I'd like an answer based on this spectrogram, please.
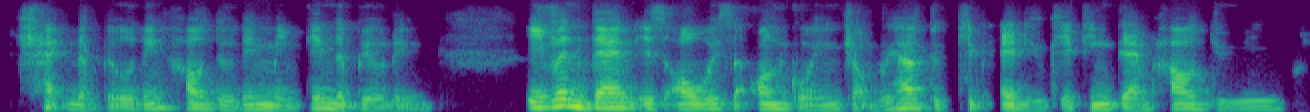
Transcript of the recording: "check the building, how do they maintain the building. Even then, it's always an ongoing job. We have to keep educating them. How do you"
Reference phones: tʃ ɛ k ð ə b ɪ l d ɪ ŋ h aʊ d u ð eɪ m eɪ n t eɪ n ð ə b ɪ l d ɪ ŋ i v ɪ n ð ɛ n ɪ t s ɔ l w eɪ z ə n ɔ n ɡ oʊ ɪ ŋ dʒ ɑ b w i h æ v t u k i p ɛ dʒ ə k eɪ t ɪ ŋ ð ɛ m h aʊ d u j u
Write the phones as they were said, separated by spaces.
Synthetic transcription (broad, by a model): tʃ ɛ k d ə b ɪ l d ɪ ŋ h aʊ d u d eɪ m eɪ n t eɪ n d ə b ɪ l d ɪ ŋ i v ɪ n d ɛ n ɪ t s ɔ l w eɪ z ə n ɔ n ɡ oʊ ɪ ŋ dʒ ɑ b w i h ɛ f t u k i p ɛ dʒ ə k eɪ t ɪ ŋ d ɛ m h aʊ d u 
